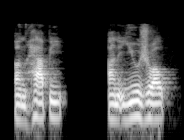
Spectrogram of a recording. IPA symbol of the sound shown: ʌ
